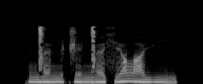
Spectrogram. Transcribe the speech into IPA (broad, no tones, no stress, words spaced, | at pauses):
ŋ͡ǀɛŋɪt͡ʃe ŋ͡ǀɛxʲe lˠaji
